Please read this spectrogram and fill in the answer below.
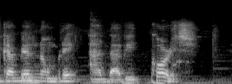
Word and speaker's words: Koresh: Se cambia el nombre a David Koshar. Permítanme lo reviso si lo estoy pronunciando bien, porque es importante. Koresh. David Koresh.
